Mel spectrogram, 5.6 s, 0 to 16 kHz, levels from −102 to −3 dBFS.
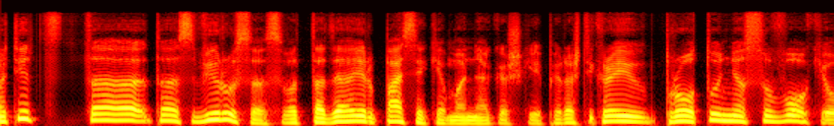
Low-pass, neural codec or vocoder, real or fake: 10.8 kHz; codec, 24 kHz, 0.9 kbps, DualCodec; fake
